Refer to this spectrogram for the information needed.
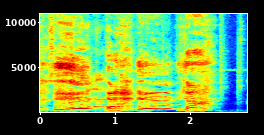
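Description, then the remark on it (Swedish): Loud fits of coughing and strained, wheezing gasps for air, several voiced bursts in quick succession, with no words spoken. “Och där jag kan inte andas, hjälp mig.”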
